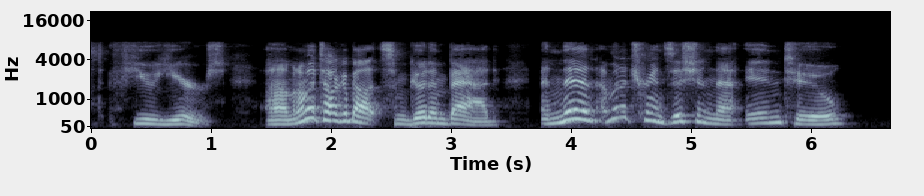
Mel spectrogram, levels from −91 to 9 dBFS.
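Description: No technical faults can be heard anywhere in the speech recording, and the signal stays steady and continuous throughout.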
